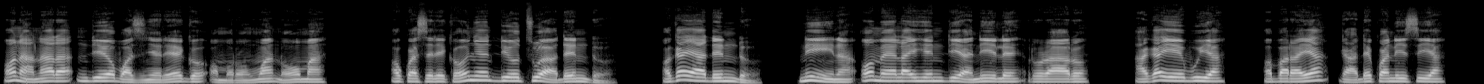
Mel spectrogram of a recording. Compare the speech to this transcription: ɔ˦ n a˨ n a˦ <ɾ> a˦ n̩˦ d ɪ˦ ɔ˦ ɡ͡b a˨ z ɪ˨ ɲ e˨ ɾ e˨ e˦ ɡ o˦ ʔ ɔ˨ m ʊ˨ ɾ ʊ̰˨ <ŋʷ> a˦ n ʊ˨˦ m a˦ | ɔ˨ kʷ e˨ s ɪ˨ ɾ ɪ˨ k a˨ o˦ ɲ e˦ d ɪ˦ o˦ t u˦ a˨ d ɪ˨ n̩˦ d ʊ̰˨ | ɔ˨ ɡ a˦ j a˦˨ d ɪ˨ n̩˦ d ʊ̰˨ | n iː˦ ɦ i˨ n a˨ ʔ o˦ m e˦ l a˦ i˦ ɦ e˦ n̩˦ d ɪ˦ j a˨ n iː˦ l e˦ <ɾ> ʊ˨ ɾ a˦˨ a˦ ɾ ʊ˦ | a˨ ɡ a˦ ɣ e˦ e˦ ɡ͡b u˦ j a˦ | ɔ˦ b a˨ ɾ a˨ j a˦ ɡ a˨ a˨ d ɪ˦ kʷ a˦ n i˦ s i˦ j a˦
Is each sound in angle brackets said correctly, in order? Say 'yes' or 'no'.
yes, yes, yes

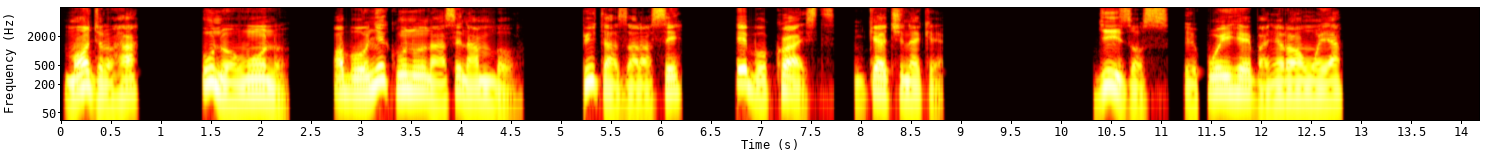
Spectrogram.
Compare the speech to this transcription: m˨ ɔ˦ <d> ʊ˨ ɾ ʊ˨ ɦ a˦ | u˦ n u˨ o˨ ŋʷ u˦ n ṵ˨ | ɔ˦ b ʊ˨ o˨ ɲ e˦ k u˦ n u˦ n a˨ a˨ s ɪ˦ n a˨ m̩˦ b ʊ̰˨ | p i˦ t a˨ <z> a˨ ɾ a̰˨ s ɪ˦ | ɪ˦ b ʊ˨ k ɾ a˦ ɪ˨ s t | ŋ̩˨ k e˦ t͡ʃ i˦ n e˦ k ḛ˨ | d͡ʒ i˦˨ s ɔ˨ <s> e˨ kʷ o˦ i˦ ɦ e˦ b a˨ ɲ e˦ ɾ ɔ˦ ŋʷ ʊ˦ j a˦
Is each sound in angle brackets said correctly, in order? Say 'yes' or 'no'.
no, yes, yes

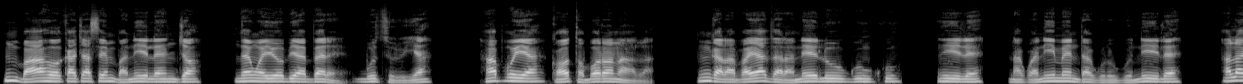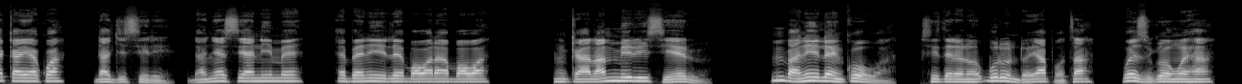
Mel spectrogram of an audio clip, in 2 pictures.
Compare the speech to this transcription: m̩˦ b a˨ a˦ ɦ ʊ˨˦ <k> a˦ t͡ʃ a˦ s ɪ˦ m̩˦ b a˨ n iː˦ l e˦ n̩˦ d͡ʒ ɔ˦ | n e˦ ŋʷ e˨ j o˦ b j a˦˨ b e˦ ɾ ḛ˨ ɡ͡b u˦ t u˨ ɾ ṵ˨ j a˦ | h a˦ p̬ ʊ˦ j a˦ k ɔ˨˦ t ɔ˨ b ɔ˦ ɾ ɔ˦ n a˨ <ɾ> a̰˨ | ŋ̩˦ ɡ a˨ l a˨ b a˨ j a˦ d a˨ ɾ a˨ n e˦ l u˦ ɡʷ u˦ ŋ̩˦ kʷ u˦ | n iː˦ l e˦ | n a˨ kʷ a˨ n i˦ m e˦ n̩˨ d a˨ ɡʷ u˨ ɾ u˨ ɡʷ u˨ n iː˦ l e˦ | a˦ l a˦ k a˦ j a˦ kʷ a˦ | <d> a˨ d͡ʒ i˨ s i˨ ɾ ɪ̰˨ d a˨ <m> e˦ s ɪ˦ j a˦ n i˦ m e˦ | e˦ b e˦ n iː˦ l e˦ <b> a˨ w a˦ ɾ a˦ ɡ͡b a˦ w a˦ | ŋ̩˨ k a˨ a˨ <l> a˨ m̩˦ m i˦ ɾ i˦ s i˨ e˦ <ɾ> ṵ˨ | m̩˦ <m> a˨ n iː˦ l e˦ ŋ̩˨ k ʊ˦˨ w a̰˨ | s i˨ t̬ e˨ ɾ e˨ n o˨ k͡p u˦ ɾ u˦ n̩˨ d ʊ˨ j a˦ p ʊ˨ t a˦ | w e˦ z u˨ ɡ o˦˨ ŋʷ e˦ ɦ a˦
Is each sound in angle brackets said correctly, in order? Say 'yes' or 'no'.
yes, no, yes, no, no, yes, yes, no

